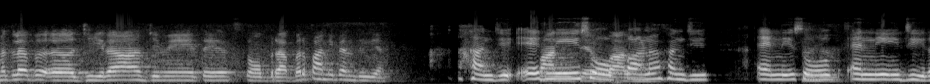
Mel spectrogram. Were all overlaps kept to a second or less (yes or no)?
yes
